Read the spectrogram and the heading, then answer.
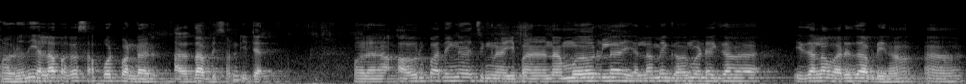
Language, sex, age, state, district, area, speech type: Tamil, male, 30-45, Tamil Nadu, Erode, rural, spontaneous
